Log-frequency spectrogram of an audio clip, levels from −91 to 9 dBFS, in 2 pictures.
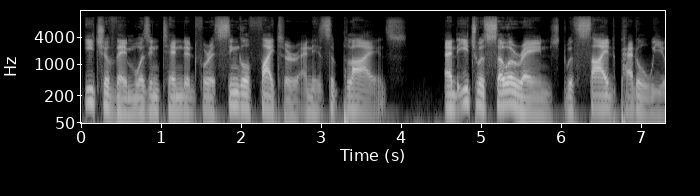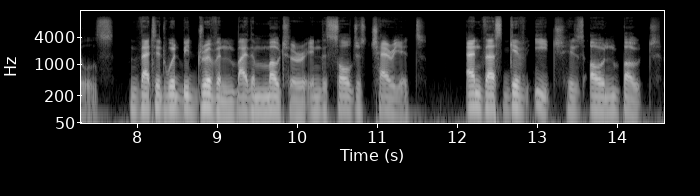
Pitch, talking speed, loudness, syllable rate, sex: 90 Hz, 165 wpm, -22 LUFS, 3.9 syllables/s, male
